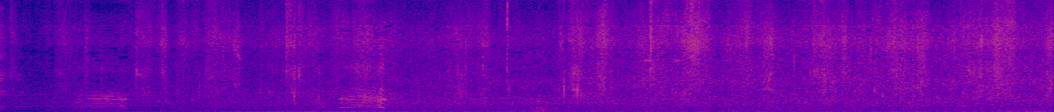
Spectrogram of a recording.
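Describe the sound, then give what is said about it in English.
Two loud, nasal honks ring out early on, a goose calling as it attacks a person, over a steady low rumble and outdoor background noise, followed by a long stretch of the same droning ambience with no voices. “Can we include the sound of me getting attacked by a goose?”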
